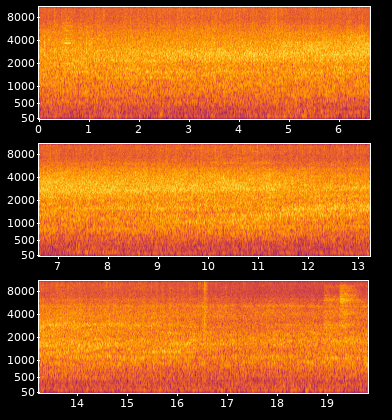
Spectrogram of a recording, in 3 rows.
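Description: Model diesel trains running on a model railway layout: a steady engine-like running noise that swells around the middle as a model Class 108 diesel multiple unit passes close by, then eases off.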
